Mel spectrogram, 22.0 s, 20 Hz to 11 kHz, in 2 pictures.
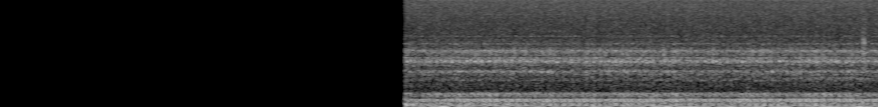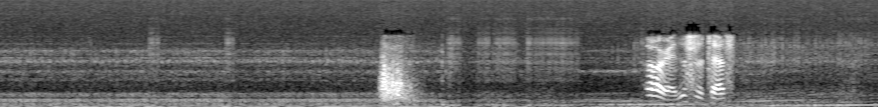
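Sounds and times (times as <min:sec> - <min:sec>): motorcycle engine idling: 0:05.1 - 0:21.9.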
